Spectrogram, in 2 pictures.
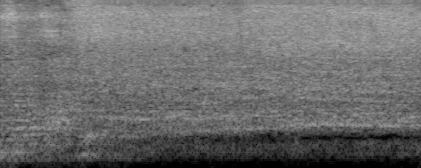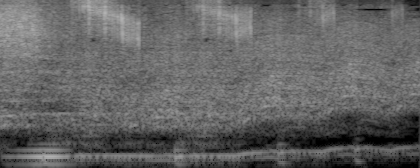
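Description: DJ mix transition effects: the song's bass cuts out and a steady rush of noise plays for about three seconds. Then a low hum comes in, and rising and falling electronic glides follow near the end.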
